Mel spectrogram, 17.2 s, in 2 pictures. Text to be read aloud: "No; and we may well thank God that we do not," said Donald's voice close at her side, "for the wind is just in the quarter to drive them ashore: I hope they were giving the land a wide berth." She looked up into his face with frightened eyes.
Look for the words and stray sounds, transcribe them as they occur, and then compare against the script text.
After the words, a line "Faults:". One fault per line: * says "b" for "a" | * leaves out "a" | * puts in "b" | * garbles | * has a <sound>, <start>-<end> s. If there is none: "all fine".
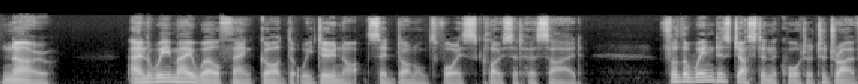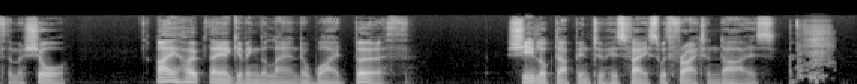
"No; and we may well thank God that we do not," said Donald's voice close at her side, "for the wind is just in the quarter to drive them ashore: I hope they are giving the land a wide berth." She looked up into his face with frightened eyes.
Faults:
* says "are" for "were"
* has a throat clearing, 16.5-17.0 s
